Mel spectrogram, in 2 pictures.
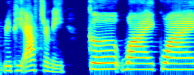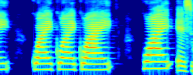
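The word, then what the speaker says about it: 乖: good y guy repeat after me good wai guai guai guai guai guai is well behaved in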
